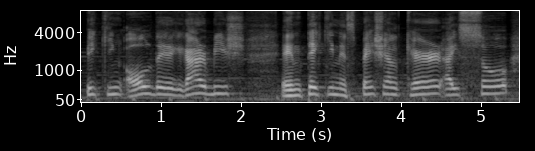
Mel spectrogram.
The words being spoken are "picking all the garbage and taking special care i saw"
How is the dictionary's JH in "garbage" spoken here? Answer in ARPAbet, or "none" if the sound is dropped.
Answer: SH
